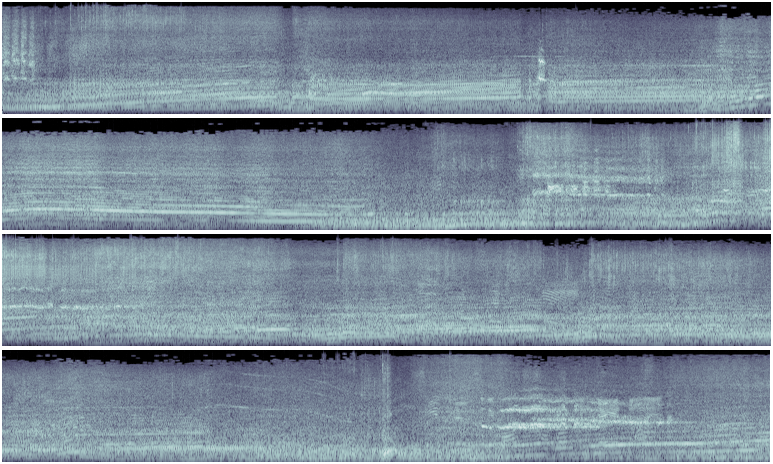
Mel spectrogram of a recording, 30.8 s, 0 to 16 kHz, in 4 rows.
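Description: Ford Mustang V8s accelerating hard down a drag strip, the engine pitch climbing and then dropping sharply at each gear change, over and over as the runs follow one another.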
